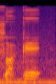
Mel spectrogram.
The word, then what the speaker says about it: sake: This time around we're going to be doing some sake, or as it's actually pronounced, sake.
